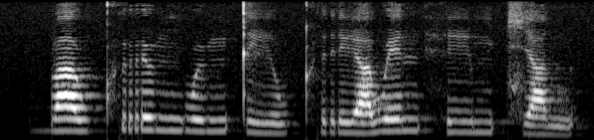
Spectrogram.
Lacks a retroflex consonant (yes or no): yes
